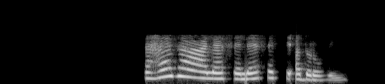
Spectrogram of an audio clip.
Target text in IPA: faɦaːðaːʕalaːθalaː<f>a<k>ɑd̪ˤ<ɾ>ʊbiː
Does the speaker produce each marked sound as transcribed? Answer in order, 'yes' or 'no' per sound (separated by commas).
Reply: no, no, yes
